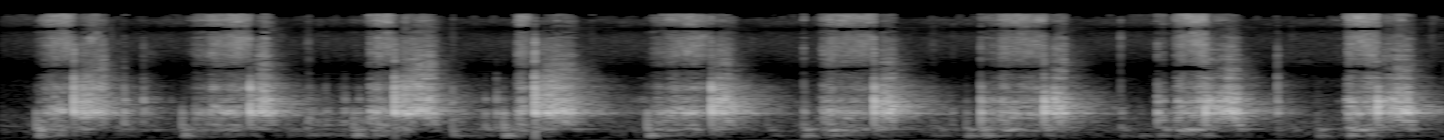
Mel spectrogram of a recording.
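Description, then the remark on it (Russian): A knife slices peeled potatoes into very thin, long strips in a steady rhythm of about ten rasping, scraping strokes, each a short gritty swish, with no talking. “И для этого блюда, как я уже рассказывала, нам картошку нужно нарезать на очень тонкую длинную соломку.”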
